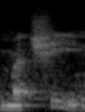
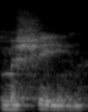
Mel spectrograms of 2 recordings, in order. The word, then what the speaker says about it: machine: You may think mechanics and machine look very similar, but this one has come in from French, so it's not machine, it's machine. It's a sh sound, right?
